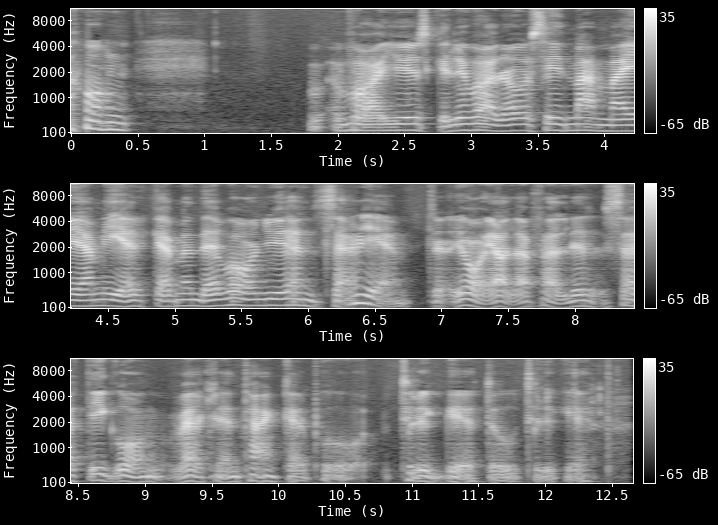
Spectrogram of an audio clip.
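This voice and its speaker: The speaker goes at a fairly slow pace with lively intonation. Noticeable background noise is present. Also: woman, very deep, low pitch for a woman. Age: 100s (103 years old). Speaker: artist. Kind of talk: casual chat. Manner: halting.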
